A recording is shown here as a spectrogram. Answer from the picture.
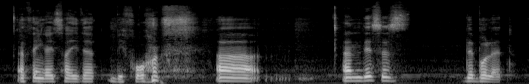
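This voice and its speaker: Music plays in the background as a man speaks at a fairly slow pace. His pitch is fairly high, with fairly even intonation. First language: Spanish. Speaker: hobbyist gunsmith vlogger. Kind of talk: casual show-and-tell video. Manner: halting, with many fillers.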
